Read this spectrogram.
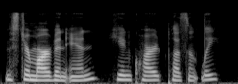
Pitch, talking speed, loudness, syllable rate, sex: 205 Hz, 150 wpm, -20 LUFS, 5.3 syllables/s, female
